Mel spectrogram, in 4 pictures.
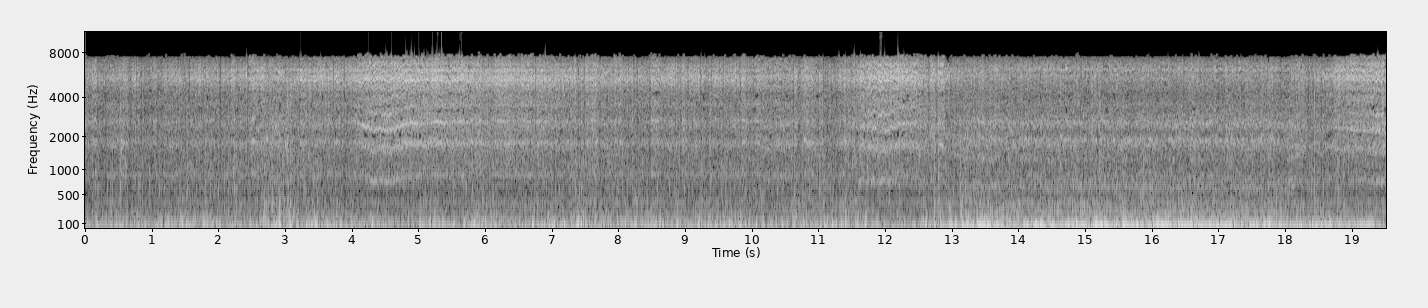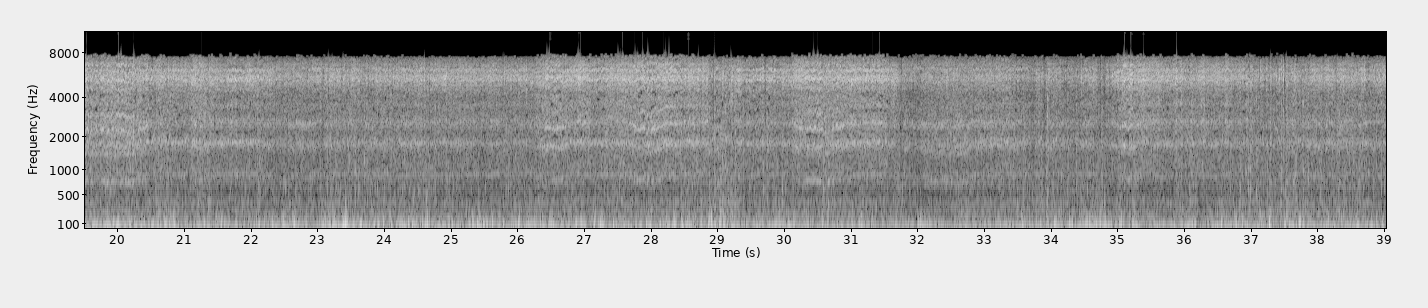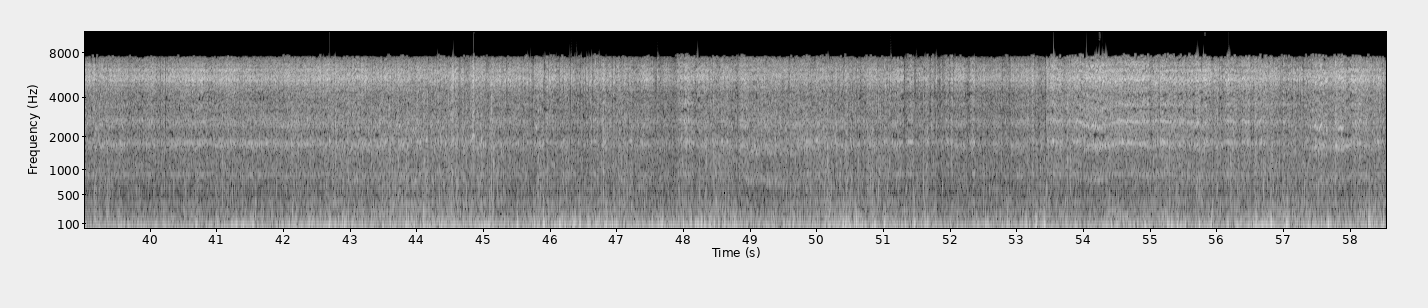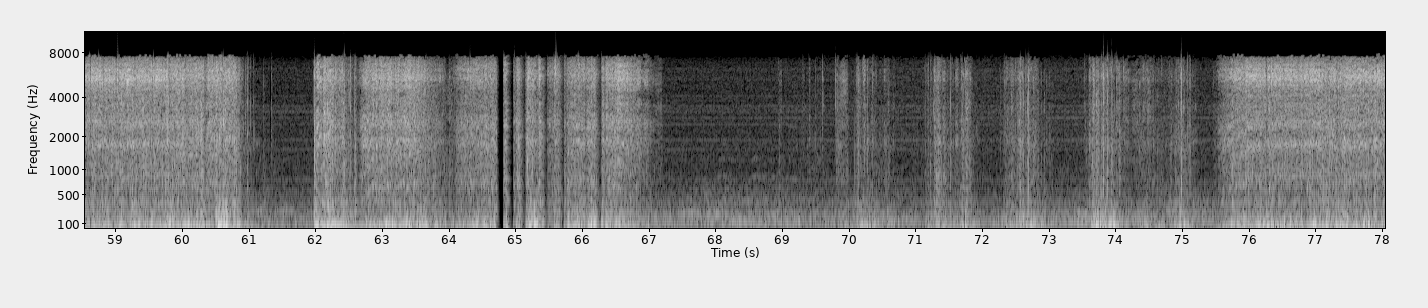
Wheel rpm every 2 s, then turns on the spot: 230, 230, 230, 230, 230, 230, 210, 190, 200, 210, 220, 230, 230, 230, 230, 230, 220, 230, 230, 240, 230, 230, 240, 240, 230, 230, 230, 230, 230, 230, 110, 100, 160, 90, 0, 20, 20, 60, 210.
70-74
